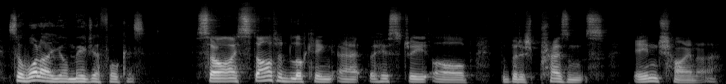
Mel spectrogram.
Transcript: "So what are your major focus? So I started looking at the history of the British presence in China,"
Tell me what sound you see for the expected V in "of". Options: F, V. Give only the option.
V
